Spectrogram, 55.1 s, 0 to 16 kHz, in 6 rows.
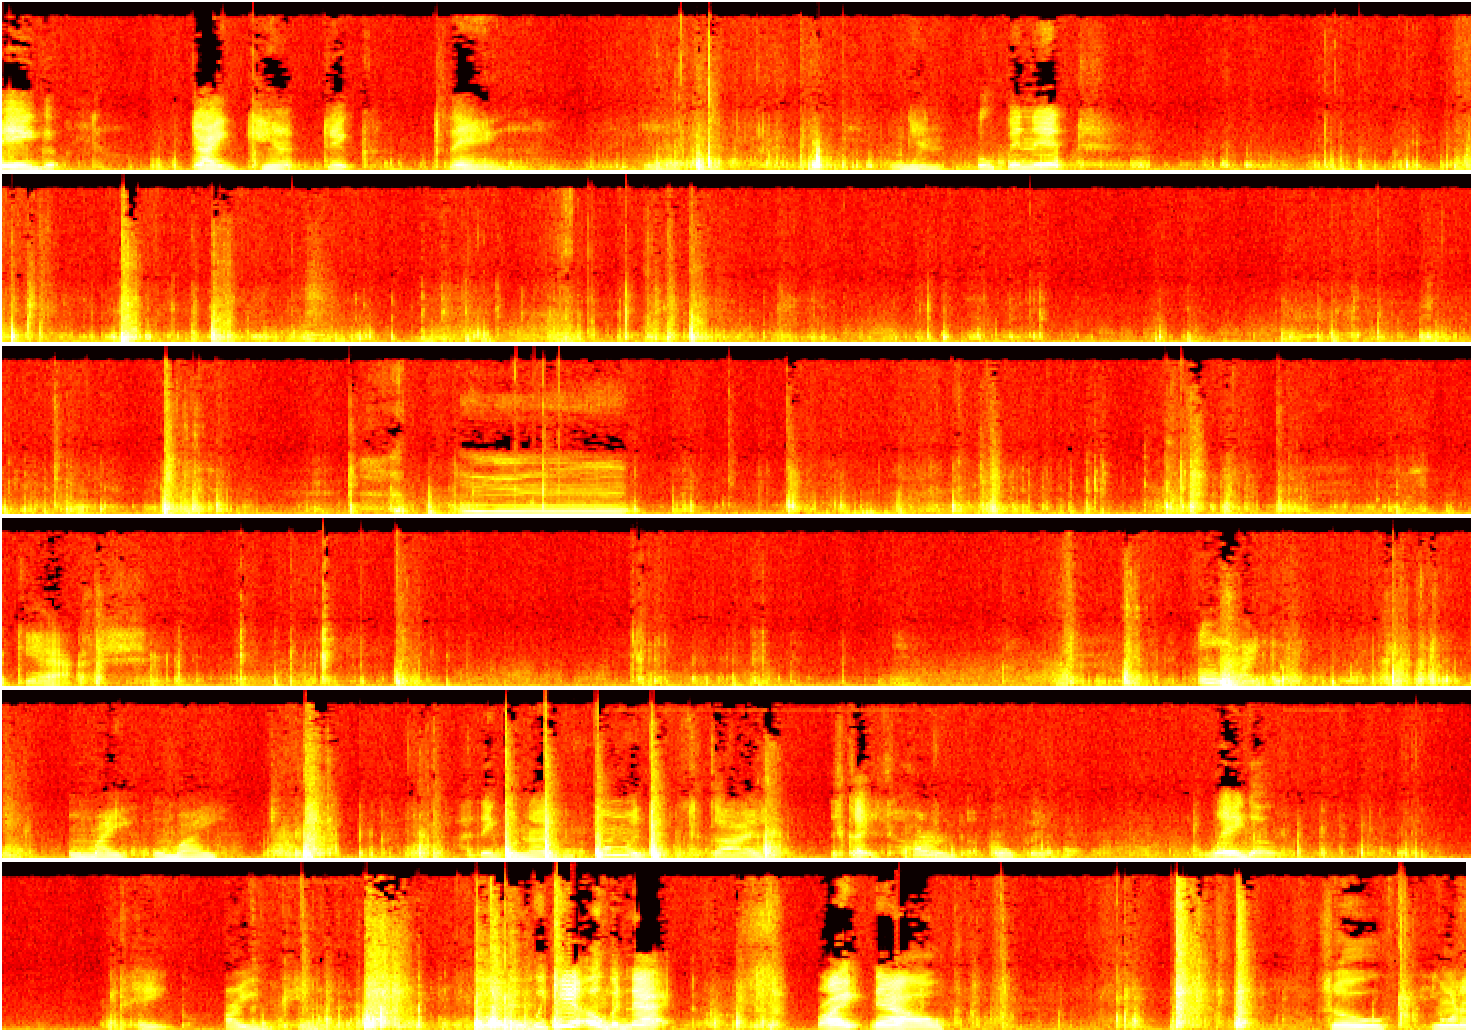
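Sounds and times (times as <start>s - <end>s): child's voice holding a note: 21.2s - 22.4s, 48.9s - 50.1s.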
